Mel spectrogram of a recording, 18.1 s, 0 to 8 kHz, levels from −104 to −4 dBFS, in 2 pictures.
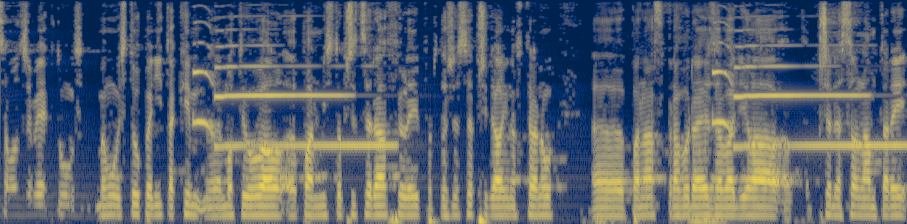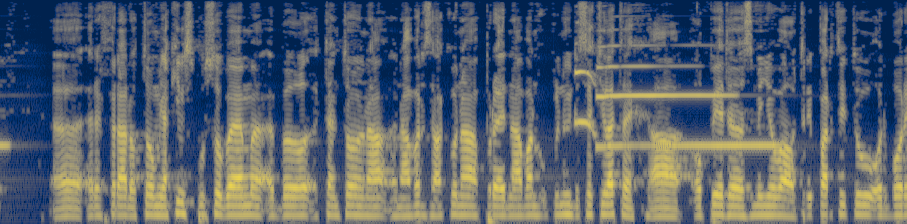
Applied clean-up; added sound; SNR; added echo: classical method spectral subtraction.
